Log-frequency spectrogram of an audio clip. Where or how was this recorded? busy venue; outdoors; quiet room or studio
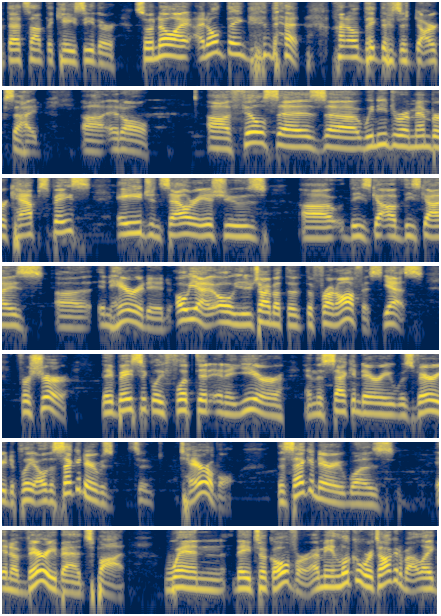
busy venue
